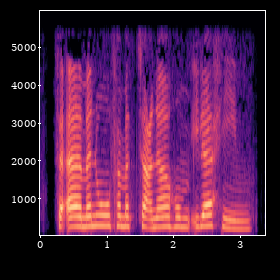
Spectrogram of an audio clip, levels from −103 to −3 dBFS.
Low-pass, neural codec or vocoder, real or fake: 5.4 kHz; none; real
